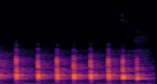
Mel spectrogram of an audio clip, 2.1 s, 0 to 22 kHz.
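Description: A Klipsch CF4 wooden loudspeaker cabinet is knocked eight times at a steady pace, for comparison with a Klipsch KLF30. Each knock is a short, dry, hollow tock centred around 420 Hz that dies away almost at once. The CF4 cabinet sounds a bit less full and solid than the KLF30: good, but it could have been better.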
